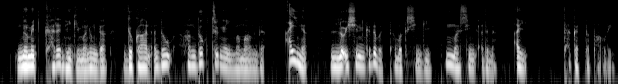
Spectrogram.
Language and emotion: Manipuri, fearful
